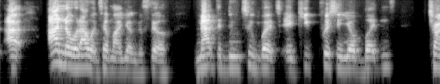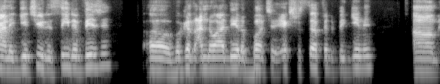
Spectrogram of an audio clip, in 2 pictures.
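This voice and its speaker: A man co-hosting a sports podcast, talking in a relaxed, chatty way and laughing easily. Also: a little high, dry recording. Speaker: podcast co-host. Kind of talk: casual podcast chat.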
